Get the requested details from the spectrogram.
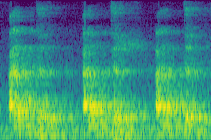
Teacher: Kalau dal kelihatan karena makhrajnya lidah. Lidah dengan gigi atas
